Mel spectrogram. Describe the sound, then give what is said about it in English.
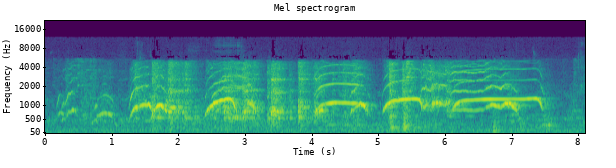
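A man screams from a kitchen in a run of loud, strained vocal cries with wavering pitch. Several long wails follow one another closely. “that scream you just heard came from the kitchen.”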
